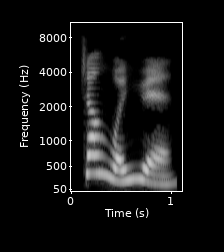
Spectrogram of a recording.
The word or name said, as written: Zhang Wenyuan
